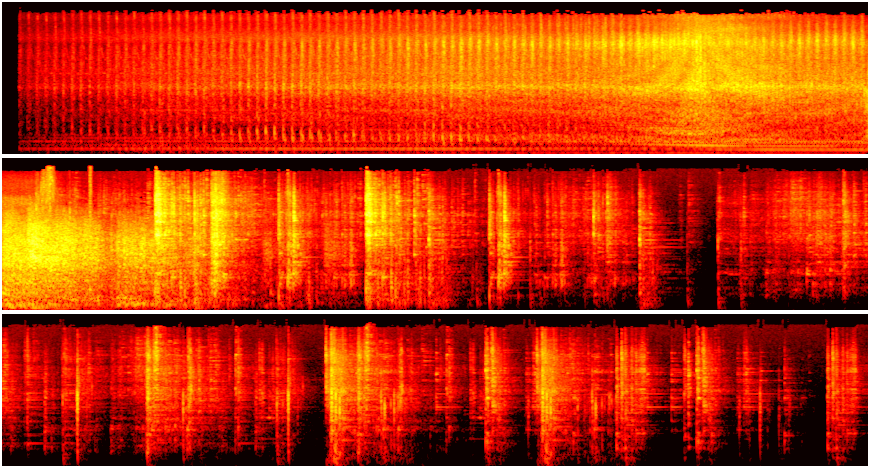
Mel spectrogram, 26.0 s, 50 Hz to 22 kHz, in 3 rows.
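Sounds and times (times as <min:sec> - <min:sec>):
two helicopters colliding: 0:04.0 - 0:13.0.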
